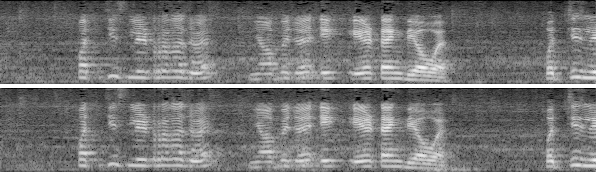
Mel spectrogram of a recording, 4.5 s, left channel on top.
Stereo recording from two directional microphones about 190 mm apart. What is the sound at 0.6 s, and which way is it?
A man's voice, 5° left (ahead or behind).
